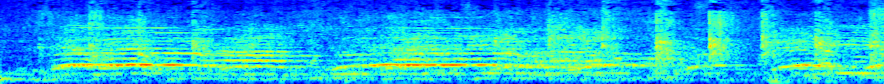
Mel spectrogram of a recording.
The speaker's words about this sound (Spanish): Sonidos y aplausos incluso de los propios periodistas que han acudido a ese evento.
